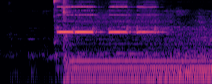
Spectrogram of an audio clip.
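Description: A microwave oven starts up after a short quiet moment, and its steady humming drone runs continuously and close, with no talking; no clear separate beep stands out.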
